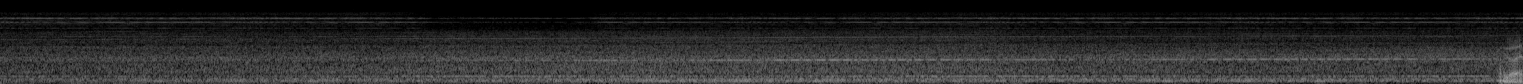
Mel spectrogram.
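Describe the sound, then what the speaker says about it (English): A Boeing 737 jet engine spools up in the IXEG 737 flight simulator, a quiet steady turbine whine and hum holding evenly with a faint rising tone, no talk over it. "The engine's starting up there."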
